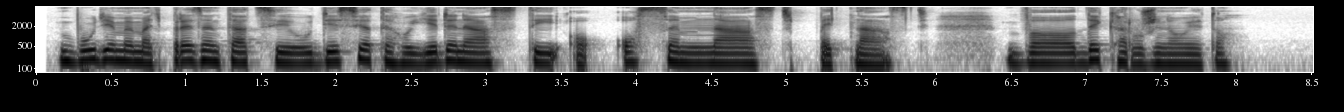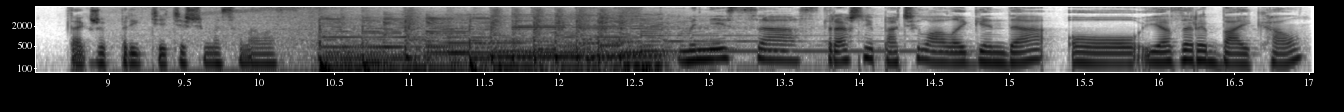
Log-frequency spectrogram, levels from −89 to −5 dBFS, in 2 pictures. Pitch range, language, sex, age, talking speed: 155-190 Hz, Slovak, female, 30-49, 85 wpm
